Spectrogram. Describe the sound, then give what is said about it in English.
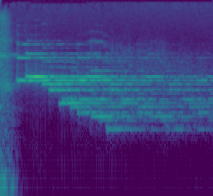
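Bright, ringing chime-like tones cascade and overlap, sustained by heavy reverb and echoing delay so the notes blur into a shimmering wash that slowly fades. No voices are present. “Because it's that reverb and delay. It sounds like a load of chimes.”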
